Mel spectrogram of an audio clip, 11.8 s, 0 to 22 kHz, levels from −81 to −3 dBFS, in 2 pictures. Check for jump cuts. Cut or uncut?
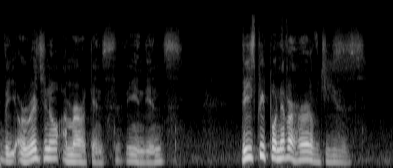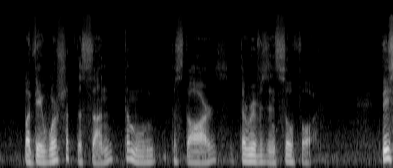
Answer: uncut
